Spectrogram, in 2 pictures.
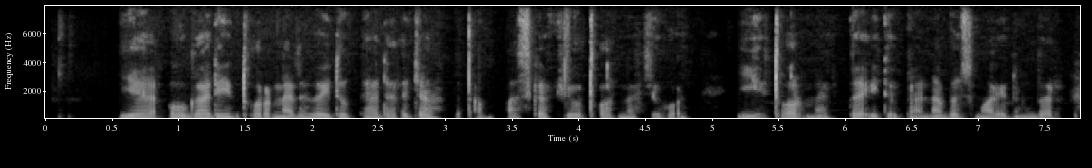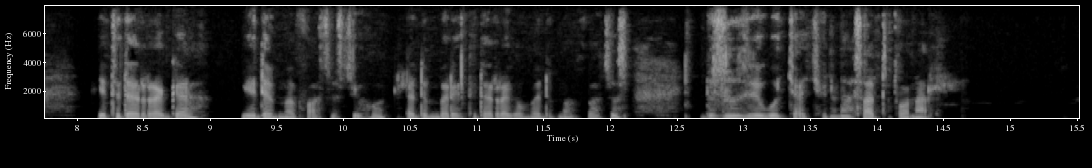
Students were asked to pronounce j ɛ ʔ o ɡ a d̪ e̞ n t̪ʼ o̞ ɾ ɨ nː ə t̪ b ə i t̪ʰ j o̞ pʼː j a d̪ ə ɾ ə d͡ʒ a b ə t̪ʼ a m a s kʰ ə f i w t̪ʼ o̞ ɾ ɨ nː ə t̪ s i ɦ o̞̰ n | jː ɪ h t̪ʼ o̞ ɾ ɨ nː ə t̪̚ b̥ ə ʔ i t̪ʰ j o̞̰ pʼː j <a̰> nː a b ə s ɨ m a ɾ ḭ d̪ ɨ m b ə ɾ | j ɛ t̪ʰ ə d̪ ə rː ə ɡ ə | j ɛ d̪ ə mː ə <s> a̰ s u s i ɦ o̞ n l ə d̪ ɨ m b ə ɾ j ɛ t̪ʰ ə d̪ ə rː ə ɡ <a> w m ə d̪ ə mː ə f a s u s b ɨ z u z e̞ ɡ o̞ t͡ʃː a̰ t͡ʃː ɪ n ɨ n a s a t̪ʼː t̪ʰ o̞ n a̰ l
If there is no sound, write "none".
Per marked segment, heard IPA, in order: a̰, f, ə

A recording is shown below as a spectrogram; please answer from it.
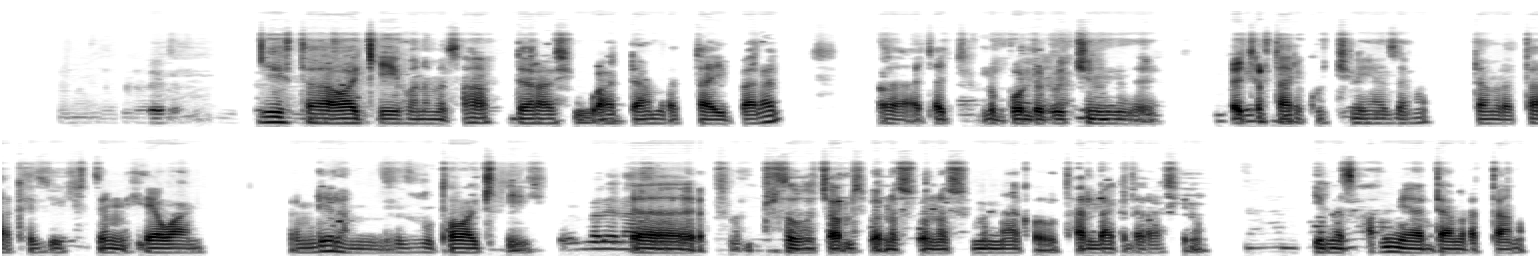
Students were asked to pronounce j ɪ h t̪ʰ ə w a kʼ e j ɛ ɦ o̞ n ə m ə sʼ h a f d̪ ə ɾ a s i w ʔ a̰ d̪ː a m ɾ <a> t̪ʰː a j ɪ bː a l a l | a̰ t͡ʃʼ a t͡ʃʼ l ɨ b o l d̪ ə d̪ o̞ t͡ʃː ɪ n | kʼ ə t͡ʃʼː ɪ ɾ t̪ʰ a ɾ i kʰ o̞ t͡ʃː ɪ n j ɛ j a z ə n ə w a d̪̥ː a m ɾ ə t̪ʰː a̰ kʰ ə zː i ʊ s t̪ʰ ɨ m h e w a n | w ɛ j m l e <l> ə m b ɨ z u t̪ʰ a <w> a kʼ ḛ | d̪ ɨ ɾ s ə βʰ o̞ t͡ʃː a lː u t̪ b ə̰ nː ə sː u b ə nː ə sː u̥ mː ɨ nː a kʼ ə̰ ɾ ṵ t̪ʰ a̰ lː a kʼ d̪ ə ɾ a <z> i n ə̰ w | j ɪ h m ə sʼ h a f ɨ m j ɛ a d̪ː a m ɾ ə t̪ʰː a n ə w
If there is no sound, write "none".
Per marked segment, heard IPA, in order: ə, l, w, s

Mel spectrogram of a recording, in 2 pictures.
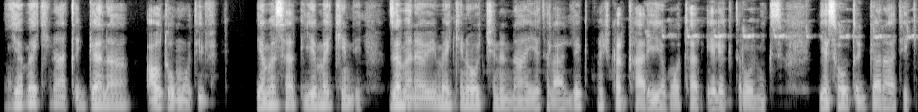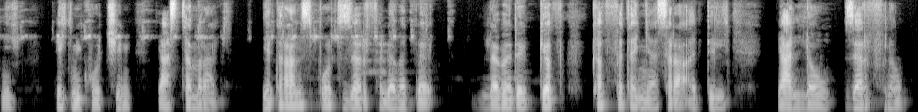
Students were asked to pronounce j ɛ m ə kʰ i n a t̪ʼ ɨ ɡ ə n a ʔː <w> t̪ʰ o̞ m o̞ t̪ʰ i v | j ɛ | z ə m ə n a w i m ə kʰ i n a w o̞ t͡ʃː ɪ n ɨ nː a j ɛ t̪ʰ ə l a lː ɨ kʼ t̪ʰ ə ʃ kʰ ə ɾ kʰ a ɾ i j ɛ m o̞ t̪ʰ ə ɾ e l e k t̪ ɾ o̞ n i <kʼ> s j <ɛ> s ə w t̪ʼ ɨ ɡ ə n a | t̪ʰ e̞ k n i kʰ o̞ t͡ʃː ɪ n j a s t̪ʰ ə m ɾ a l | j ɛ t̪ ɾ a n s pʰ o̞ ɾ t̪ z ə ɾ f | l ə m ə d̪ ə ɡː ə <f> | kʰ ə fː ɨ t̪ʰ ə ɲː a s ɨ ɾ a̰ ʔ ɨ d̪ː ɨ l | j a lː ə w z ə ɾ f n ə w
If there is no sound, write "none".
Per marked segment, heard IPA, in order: w, k, ɛ, f

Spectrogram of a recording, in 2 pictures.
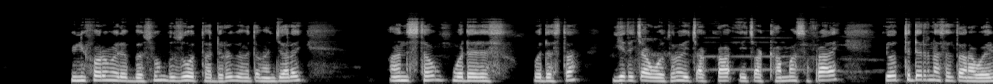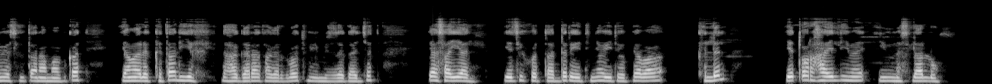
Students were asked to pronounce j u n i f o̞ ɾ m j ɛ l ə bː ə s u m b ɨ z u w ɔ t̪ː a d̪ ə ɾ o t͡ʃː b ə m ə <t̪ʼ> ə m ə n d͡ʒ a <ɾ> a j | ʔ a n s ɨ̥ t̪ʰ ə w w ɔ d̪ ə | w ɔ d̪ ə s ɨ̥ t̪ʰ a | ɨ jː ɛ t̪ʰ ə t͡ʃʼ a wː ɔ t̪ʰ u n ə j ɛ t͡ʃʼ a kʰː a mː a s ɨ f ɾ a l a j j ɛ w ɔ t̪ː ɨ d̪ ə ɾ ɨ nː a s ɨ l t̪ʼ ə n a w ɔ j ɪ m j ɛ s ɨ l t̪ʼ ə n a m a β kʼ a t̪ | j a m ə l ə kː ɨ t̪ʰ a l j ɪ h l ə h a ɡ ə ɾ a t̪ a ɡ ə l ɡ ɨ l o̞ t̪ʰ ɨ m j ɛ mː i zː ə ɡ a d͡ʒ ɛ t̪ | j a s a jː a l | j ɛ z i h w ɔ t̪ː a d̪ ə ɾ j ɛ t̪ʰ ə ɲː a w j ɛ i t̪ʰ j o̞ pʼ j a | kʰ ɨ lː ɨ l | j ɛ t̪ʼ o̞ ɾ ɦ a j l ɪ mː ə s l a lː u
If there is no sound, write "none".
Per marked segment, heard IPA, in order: t̪ʼ, l

